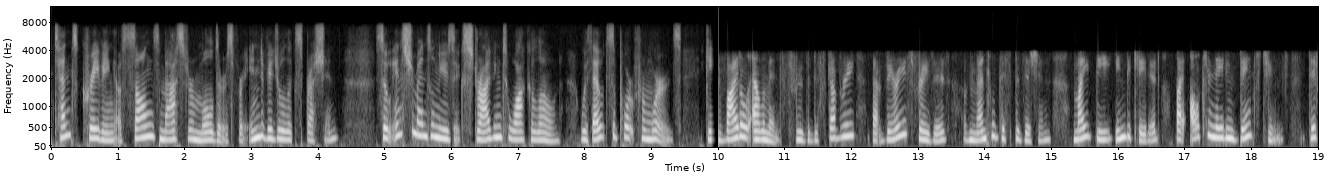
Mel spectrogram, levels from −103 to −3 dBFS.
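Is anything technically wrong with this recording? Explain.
Yes, there are two problems, right next to each other. At 9.90 s there's a handover gap: the call was handed between networks and no speech frames got through, so the sound just drops out for about 120 ms and picks up again at 10.02 s.

Straight after that, from 10.02 s to the end, there's a fallback to narrowband. The call has dropped from HD Voice to an older narrowband codec, so nothing above 4 kHz survives. The sound goes duller and rougher, which points to something like AMR-NB at 5.9 kbit/s, down from roughly 12.65 kbit/s wideband before the switch.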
